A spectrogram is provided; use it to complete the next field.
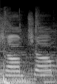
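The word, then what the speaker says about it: chôm chôm: word of that Cham Cham or you want to pronounce in Vietnamese jum that means rambutan this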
